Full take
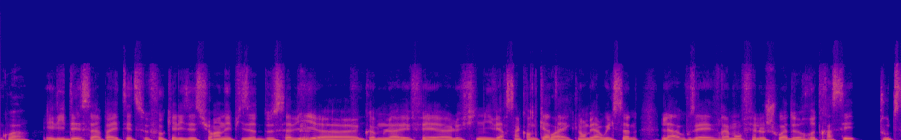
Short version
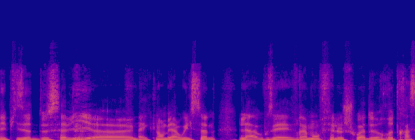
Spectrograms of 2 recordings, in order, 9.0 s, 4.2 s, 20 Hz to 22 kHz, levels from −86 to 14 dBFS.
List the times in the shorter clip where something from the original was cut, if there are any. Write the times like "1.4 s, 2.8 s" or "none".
1.4 s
